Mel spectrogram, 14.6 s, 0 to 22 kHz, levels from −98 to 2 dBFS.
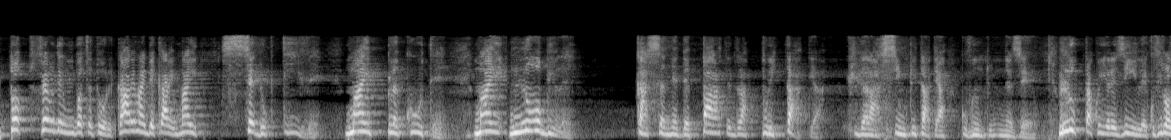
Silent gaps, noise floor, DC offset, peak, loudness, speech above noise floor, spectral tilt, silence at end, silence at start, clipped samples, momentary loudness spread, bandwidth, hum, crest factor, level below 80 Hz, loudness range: none; -60 dBFS; under 0.1%; -2 dBFS; -19 LUFS; 41 dB; -6.5 dB/octave; 0 s; 0 s; under 0.1%; 17 LU; 8 kHz; none; 16 dB; -52 dBFS; 5 LU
